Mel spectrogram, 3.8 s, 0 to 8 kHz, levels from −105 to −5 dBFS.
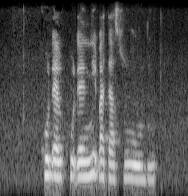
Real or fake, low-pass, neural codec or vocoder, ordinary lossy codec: real; 7.2 kHz; none; Opus, 32 kbps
